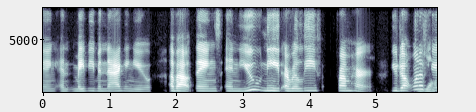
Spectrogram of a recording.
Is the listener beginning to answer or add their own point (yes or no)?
no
